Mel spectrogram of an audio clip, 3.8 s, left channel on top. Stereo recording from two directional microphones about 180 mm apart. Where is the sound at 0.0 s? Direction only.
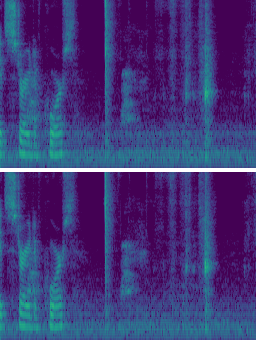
30° right (ahead or behind).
